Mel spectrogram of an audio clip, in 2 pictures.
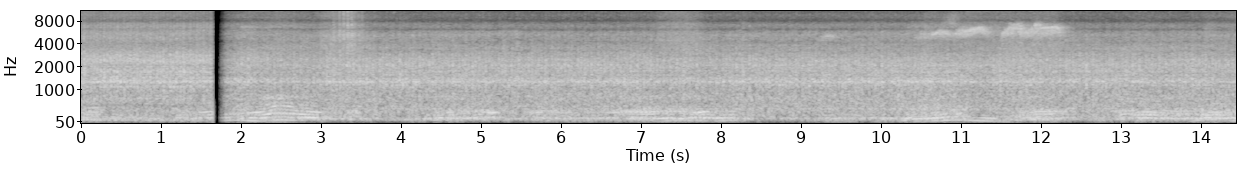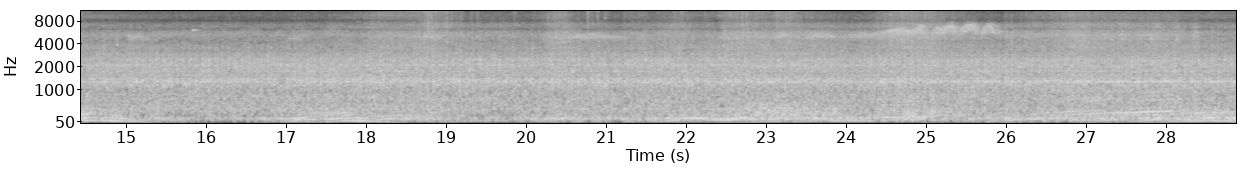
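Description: Off-road 4x4 engines idling and revving in bursts as the vehicles crawl over rocks through a shallow muddy stream.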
